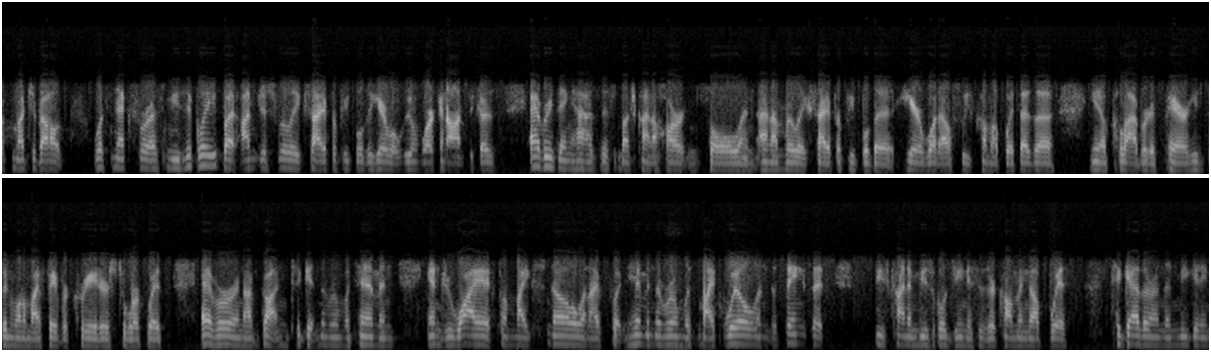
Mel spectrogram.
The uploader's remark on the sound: Called.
